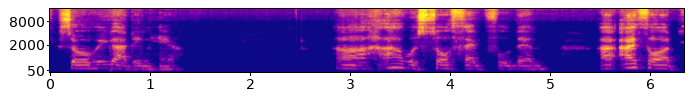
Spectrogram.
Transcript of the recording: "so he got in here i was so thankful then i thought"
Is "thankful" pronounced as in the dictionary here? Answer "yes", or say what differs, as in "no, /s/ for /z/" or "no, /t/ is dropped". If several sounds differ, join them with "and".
yes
